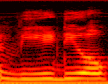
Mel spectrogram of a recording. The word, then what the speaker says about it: video: आइडिया the pronunciation बेटा, वीडियो कुछ नहीं होता बेटा, it only you know gets pronounce like विडियो, ठीक है। आप वी पे ज़्यादा हमें एम्फसाइज नहीं करना है, हम डी पे भले ही कर सकते हैं, ठीक है, विडियो।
